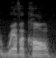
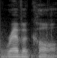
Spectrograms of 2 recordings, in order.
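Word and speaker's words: Revachol: to stay strong for rev call what why don't you even pronounce the place right he pronounces revon with a hard K unlike other people that feels skey serious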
